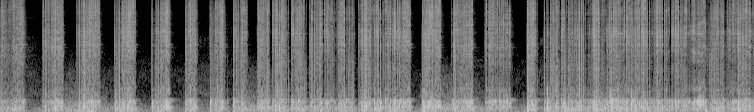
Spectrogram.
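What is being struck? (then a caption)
Metal mesh microphone grille. Long acrylic nails on both hands scratch and rub directly on the hollow, rounded metal mesh grille of a black Blue Yeti USB microphone. Dense bursts of scratchy friction alternate with brief silences, combining a heavy low rumble with a bright, hissy rasp. The rubbing grows nearly continuous toward the end.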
